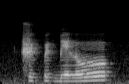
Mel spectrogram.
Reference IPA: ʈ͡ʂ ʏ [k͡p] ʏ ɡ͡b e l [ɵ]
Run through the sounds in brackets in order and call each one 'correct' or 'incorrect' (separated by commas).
correct, incorrect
